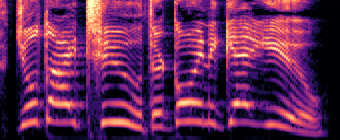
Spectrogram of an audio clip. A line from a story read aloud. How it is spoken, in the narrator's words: Jennifer shouting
